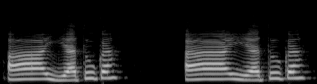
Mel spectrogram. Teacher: یہاں پہ حمزہ کو ایک الف کے برابر لمبا کرنا ہے اور یا کو بنا کھینچے پڑھیں گے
